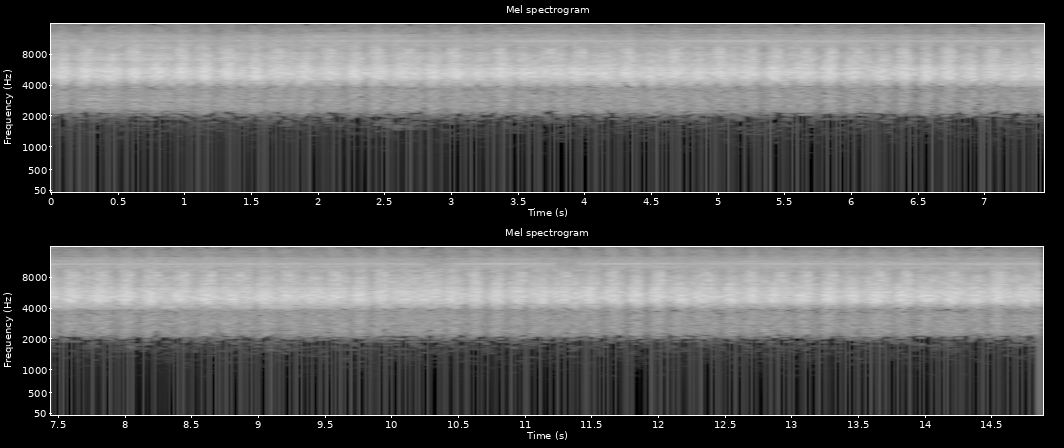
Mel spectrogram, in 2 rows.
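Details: Pine-tree cicadas above Pefkos Bay on Skiros, Greece, in July 2018 keep up a steady shrill rasping drone with fast, slightly uneven throbs; strong wind buffeting was edited out of this Sony RX3 recording, leaving only the high insect buzz.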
